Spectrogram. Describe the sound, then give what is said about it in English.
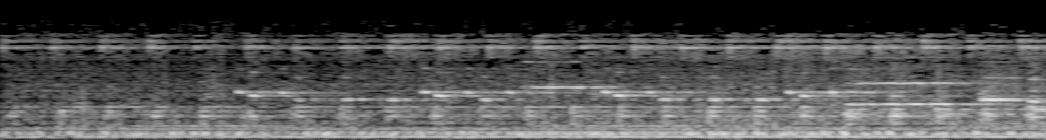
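Steady, clear ringing bells like silver bells chime in a descending pattern as something rushes by overhead, over a dense, continuous rumble, with a fast rhythmic patter of faraway galloping hooves running throughout. “Then it seemed to the donkey that somewhere overhead, something went rushing by with a clear, sweet ringing like silver bells, and there was a sound of faraway hooves galloping fast.”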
